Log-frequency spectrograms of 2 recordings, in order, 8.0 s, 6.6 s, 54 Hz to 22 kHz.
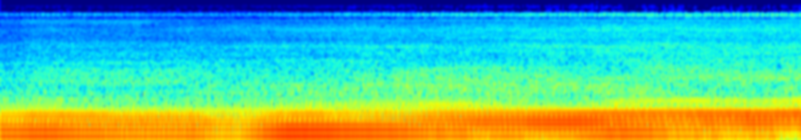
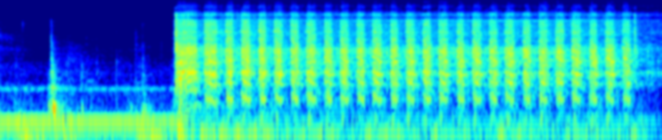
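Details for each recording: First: Supercharged 1998 Honda Prelude (Jackson Racing supercharger, Crane Cams ignition box and coil, DC Sports header, cat still fitted) on a dyno pull at full load: strong steady drone with smooth supercharger whir and whistle, no misses; fuel clean, healthy. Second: 1998 Honda Prelude with a Jackson Racing supercharger, Crane Cams ignition box and coil, and DC Sports header: steady starter cranking for about five seconds, never catches. An RPM signal is present but there is no spark; the immobilizer is suspected, though it later looked already bypassed.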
